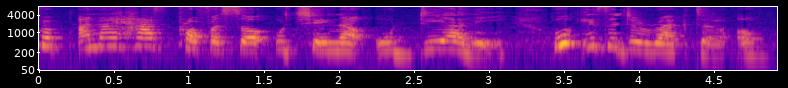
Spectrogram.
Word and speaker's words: Uchenna Udeani: and I have a and I have Professor uchena odiani who is the director of distance learning Institute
